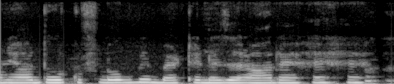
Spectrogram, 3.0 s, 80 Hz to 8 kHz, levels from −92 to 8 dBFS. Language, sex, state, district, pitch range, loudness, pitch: Hindi, female, Punjab, Kapurthala, 240-255 Hz, -14 LUFS, 245 Hz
